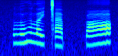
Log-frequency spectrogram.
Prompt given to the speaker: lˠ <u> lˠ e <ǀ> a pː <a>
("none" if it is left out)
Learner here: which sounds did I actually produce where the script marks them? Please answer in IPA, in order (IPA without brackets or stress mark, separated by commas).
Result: u, ǀ, ɑ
